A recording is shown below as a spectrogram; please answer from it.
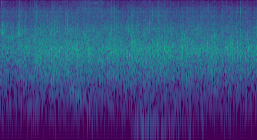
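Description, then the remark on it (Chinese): An audience claps their hands to give glory to God during a sermon, in steady, sustained applause, a dense wash of many overlapping claps holding at an even loudness throughout with no voices standing out. “我们再次拍手，让荣耀归给神。”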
